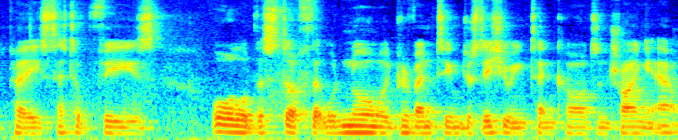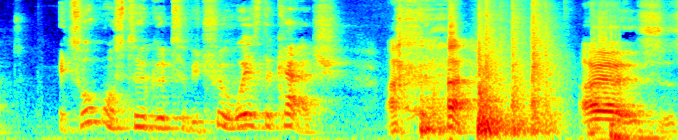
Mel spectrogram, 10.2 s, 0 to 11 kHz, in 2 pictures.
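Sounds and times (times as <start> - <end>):
speech: 0.1 - 10.1
laughter: 8.0 - 8.8
heavy thumps and knocks: 8.2 - 10.1.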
